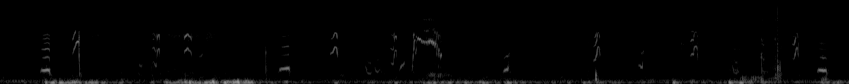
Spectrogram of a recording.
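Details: Grey francolin, locally called gorela teetar or teter, giving short harmonic call notes in irregular bursts, some rising and some falling, over a steady low rumble of background noise.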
